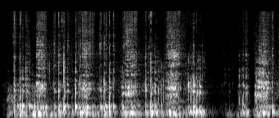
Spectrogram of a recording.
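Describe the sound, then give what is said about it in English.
A reindeer's deep, guttural chuffing call: a rapid run of loud, percussive grunts in steady rhythm, with one brief pause before the grunting resumes. “I didn't know that reindeers made much of a sound at all, but they made this kind of chuffing sound that almost is like the tail of a lion territorial call, but not quite.”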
